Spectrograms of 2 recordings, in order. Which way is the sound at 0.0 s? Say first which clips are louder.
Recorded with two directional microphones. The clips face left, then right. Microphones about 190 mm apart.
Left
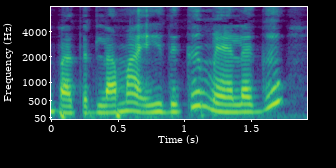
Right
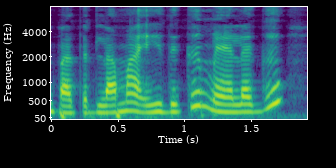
Right 3 dB; 50° right (ahead or behind).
